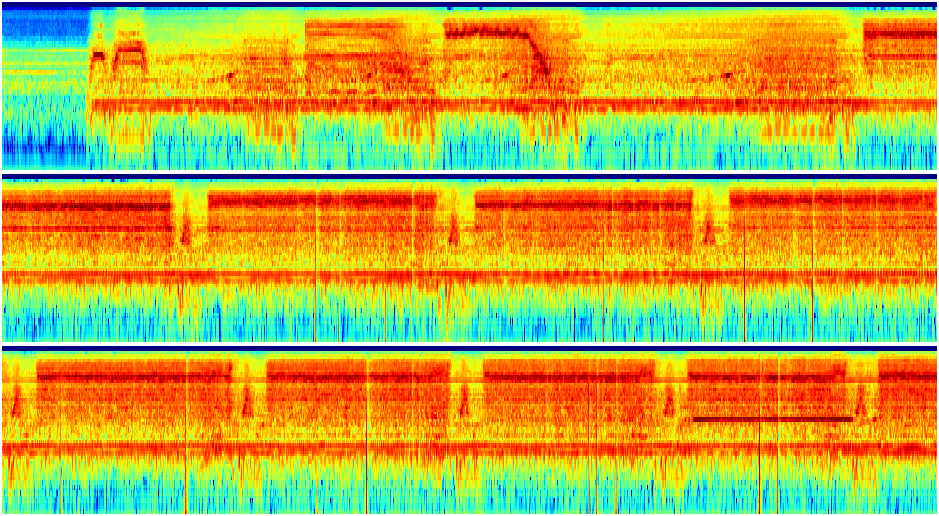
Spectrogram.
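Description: Tormach CNC lathe running a cut: the spindle hums with two steady tones, and from about eight seconds in coolant sprays hard against the enclosure window with a loud hiss. The hiss breaks off briefly every two to three seconds.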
